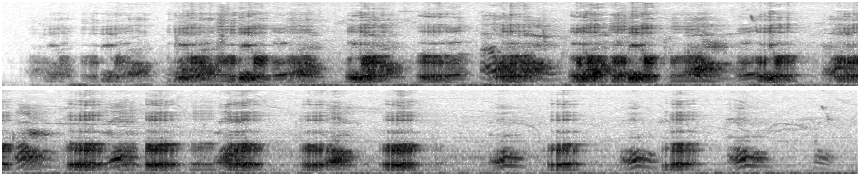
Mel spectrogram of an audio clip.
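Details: Red howler monkeys, two individuals recorded close up, giving short grunts in a rapid, rough series of about three per second, harsh and throaty throughout, with faint high birdsong behind.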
